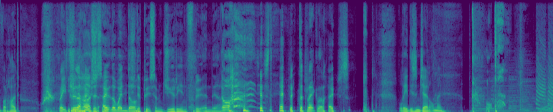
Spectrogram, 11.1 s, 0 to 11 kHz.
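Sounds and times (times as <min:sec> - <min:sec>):
speech: 0:00.0 - 0:10.2
laughter: 0:04.4 - 0:06.6
rough throat-clearing rasp: 0:09.4 - 0:10.2
sharp coughs: 0:09.4 - 0:10.2.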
